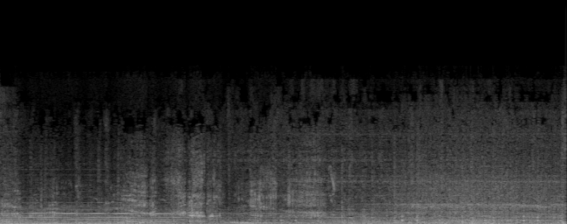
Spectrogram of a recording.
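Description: A male tiger roars in a dense wild habitat, a low rough growl rising and falling over steady background noise for several seconds, with no talking.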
